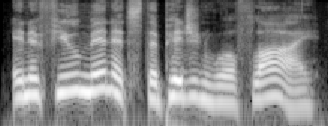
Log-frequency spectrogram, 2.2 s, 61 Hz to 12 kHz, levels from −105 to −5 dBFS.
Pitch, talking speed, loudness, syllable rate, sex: 205 Hz, 220 wpm, -16 LUFS, 5.5 syllables/s, female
